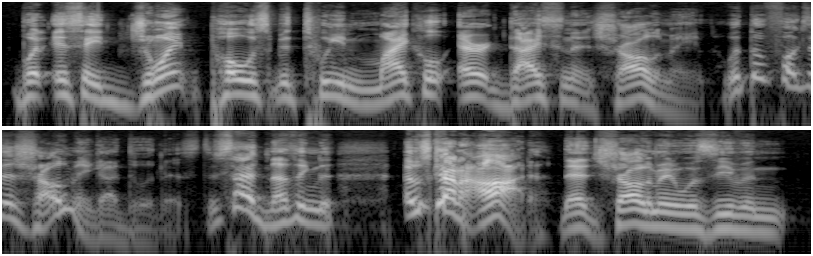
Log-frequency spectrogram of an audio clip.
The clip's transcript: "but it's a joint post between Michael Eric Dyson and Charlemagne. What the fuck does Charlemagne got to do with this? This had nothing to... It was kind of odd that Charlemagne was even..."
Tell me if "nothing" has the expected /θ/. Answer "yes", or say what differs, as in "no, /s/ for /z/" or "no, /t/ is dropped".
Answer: yes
